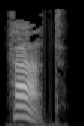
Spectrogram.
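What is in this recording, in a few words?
"ash", English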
